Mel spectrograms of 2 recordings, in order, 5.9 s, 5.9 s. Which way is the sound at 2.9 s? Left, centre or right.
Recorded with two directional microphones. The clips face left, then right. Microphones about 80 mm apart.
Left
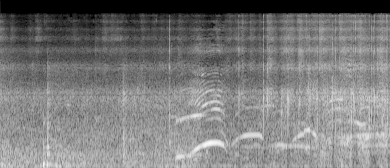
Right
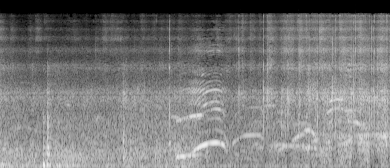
Left.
